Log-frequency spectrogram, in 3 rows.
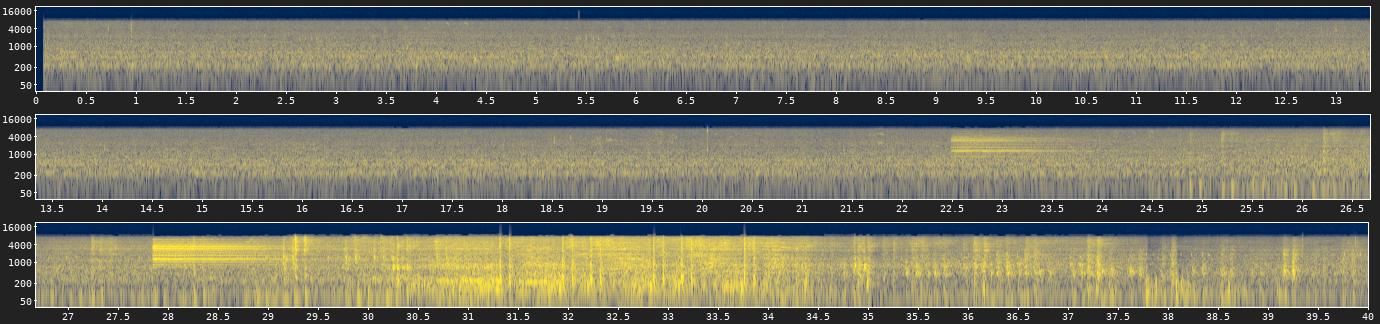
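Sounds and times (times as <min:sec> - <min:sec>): train horn blasts: 0:22.5 - 0:24.3, 0:27.8 - 0:29.6
train wheels rumbling over rails: 0:22.5 - 0:40.0.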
